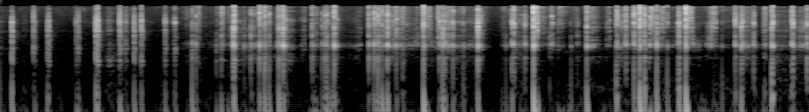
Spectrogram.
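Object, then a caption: Plastic controller grip. Fingers and nails scratch and tap along the rails and shell of an empty, hollow black plastic Joy-Con grip. The result is a rapid, uneven stream of short, dry clicks and scrapes, with soft low thumps underneath and a bright, crackly texture on top.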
